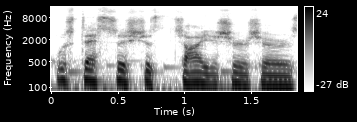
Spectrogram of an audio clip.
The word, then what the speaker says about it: Worcestershire: Worcestershire sauce.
